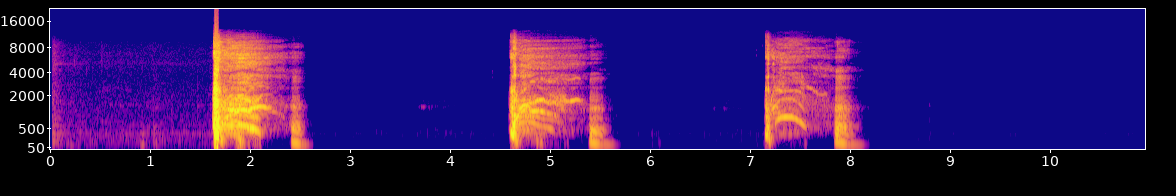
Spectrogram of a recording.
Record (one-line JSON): {"three_cough_length": "11.0 s", "three_cough_amplitude": 32768, "three_cough_signal_mean_std_ratio": 0.2, "survey_phase": "beta (2021-08-13 to 2022-03-07)", "age": "45-64", "gender": "Male", "wearing_mask": "No", "symptom_cough_any": true, "symptom_onset": "12 days", "smoker_status": "Never smoked", "respiratory_condition_asthma": false, "respiratory_condition_other": false, "recruitment_source": "REACT", "submission_delay": "1 day", "covid_test_result": "Negative", "covid_test_method": "RT-qPCR"}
